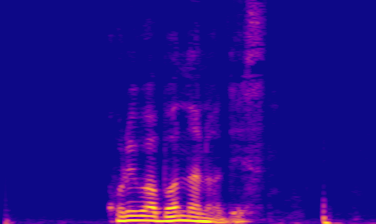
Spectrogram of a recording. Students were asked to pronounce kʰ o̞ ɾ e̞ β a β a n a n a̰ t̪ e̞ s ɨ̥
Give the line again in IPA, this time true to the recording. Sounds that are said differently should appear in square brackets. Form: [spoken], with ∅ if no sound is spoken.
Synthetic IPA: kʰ o̞ ɾ e̞ β a [b] a n a n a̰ [d̪] e̞ s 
